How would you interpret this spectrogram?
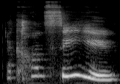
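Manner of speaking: high, loud, frightened cry; fearful call. A narrator's reading. Woman lost in darkness calling back fearfully. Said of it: "she called back fearfully".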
